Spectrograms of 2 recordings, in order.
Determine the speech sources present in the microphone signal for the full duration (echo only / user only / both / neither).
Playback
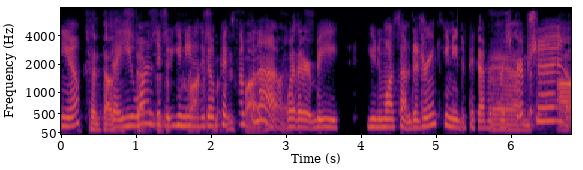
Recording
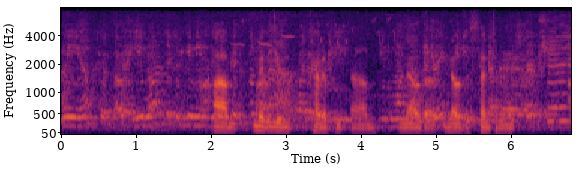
both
